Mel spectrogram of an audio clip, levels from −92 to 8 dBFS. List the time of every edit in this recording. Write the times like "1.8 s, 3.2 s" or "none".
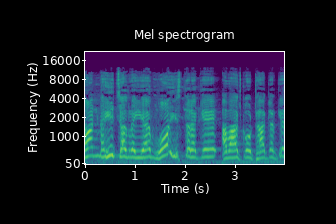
2.7 s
